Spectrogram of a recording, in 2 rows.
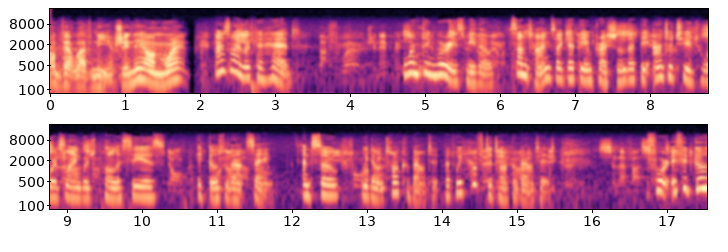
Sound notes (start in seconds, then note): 5.7 speaking french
